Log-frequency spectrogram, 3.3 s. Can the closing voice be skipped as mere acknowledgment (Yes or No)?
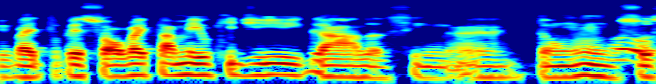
No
